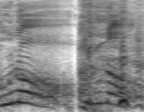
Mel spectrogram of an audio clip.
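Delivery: wild put-on French accent. Retelling a fellow train passenger during a long ride, crazy French accent. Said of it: "Like in that French crazy accent".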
